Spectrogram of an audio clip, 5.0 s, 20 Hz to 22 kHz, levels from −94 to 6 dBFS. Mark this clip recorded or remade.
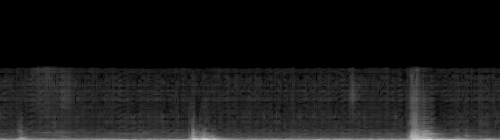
remade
